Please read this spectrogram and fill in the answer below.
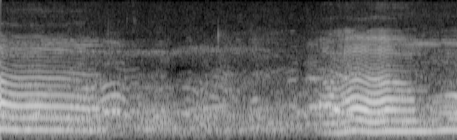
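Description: A devotee singing a Jagannath bhajan unaccompanied. A held, wavering note fades out about half a second in. Crowd chatter fills a short pause, and a new sung phrase begins near the end.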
